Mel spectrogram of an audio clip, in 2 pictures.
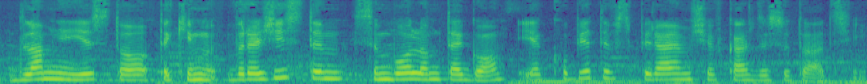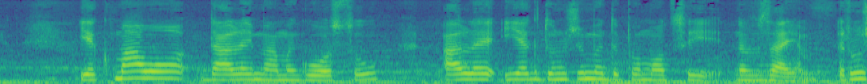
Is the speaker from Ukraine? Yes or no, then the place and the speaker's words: yes; Ukraine; now in Przemyśl, Poland; jestem uchodźczyni z Ukrainy.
